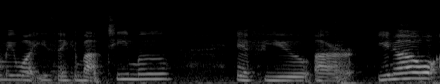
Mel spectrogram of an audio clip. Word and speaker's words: Temu: Tell me what you think about timu. If you are, you know, I've heard it pronounced both ways. Timu or teu. So, I'm going to pronounce it timu.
